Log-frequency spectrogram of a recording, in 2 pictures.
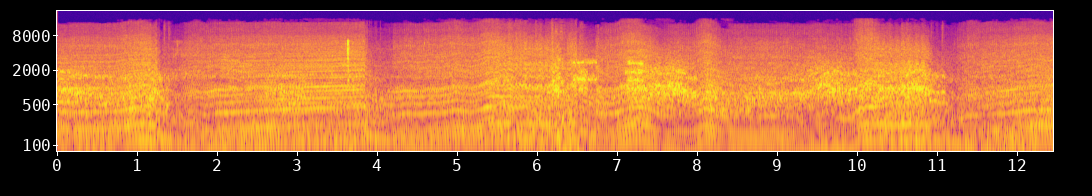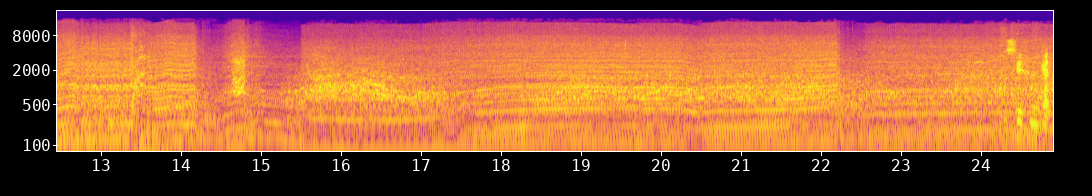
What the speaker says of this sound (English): See if we can get the drift right this time.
